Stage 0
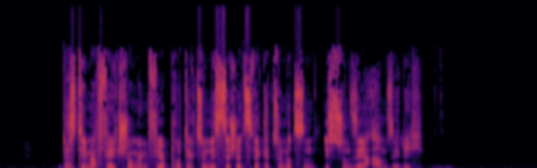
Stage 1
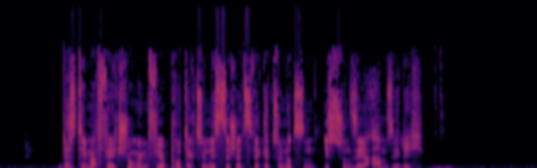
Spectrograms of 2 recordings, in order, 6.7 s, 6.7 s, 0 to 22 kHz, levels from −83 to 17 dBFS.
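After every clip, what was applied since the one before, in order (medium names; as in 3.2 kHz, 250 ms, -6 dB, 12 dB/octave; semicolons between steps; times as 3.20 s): compression 2:1, threshold -45 dBFS, peak gain reduction 14 dB; trim +5 dB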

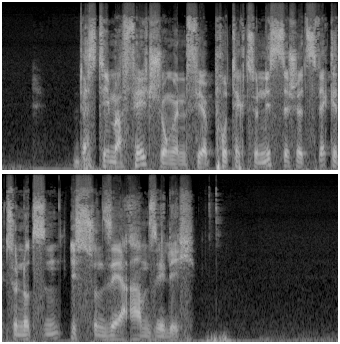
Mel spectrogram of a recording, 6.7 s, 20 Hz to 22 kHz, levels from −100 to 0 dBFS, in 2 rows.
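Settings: in parallel at +1.5 dB: peak limiter -28.5 dBFS, peak gain reduction 10.5 dB; on the sum: sine folder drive 3 dB, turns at -15 dBFS; Chebyshev shaper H 4 -29 dB, 8 -36 dB, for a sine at -13.5 dBFS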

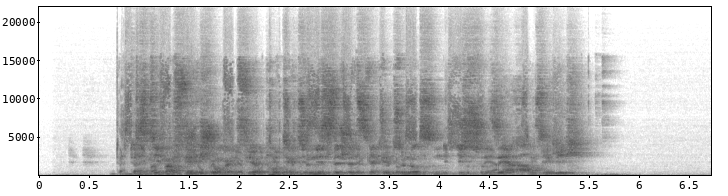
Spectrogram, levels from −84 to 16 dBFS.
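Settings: reverberation RT60 0.65 s, pre-delay 137 ms, DRR -8 dB; trim +1.5 dB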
